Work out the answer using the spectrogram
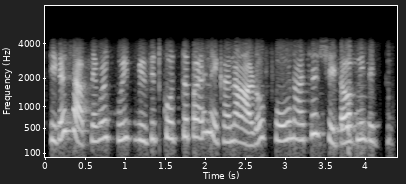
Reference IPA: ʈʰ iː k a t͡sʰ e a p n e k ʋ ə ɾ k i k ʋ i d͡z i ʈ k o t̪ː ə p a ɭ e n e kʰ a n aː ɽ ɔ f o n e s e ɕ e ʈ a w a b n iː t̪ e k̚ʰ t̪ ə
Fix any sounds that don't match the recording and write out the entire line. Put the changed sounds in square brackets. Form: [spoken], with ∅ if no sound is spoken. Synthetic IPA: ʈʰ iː k a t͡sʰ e a p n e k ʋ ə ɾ k i k ʋ i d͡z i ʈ k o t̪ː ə p a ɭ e n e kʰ a n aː ɽ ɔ f o n [a] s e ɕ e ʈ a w a [p] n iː [d̪] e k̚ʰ t̪ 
